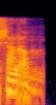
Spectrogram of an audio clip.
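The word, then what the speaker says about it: שלום: Salem es la original palabra hebrea que significa paz, y que hoy se pronuncia como Shalom.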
